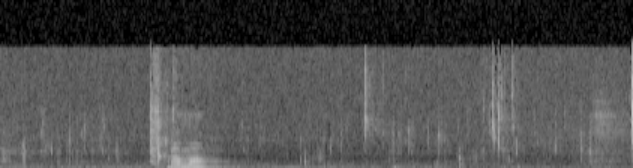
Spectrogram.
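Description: Faint mouth noises of someone eating frozen chocolate ice cream off a spoon: a scatter of small clicks and smacks.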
